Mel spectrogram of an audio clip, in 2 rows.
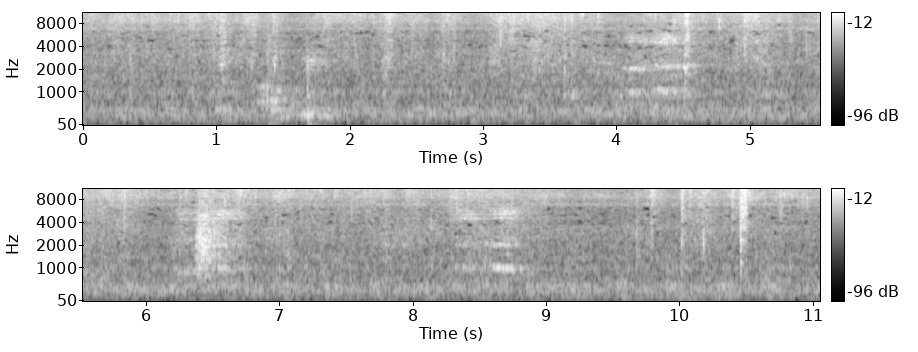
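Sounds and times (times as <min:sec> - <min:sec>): hand squelching wet paste: 0:00.0 - 0:08.5.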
